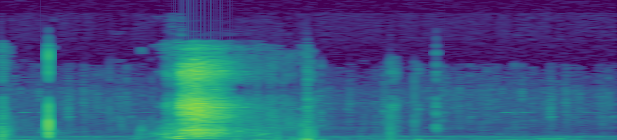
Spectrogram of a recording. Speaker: if you were able to hear that sneeze anyhow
